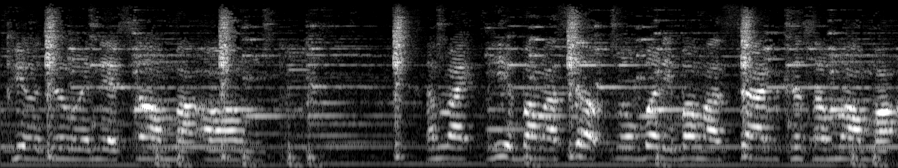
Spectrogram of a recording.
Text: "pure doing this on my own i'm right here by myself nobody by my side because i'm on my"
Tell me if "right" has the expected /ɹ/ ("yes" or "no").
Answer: no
